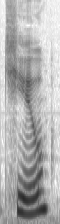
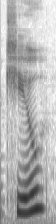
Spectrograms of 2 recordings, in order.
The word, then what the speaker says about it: Qiu: My last name is spelled Q-I-U, but it's pronounced just like the letter Q. A lot of people say it kind of like in weird ways, and I'm just like, no, it's just Q.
